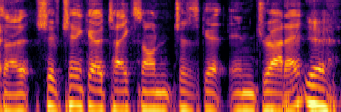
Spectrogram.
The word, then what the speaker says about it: Andrade: shivchenko takes on jessica andrade yeah andrade oh it's actually on draj i think is how you say yeah she comes up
